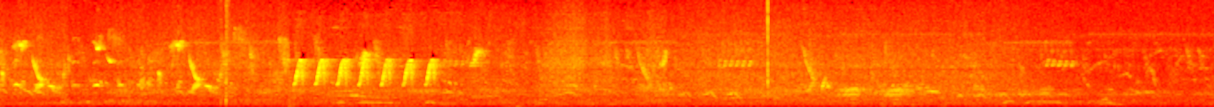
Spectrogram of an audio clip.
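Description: Assorted small birds chirping and calling, with a quick run of about seven sharp, evenly spaced notes about four seconds in.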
